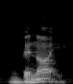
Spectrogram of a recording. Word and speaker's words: Benoit: Benoit. The T is silent.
